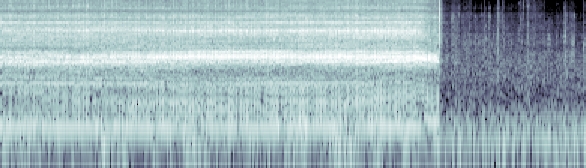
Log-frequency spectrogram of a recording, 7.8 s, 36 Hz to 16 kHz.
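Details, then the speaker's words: 2009 Traxxas Revo 3.3 nitro RC truck after retuning the needles and idle. A high, buzzy two-stroke scream holds steady, then cuts out abruptly at about six seconds as it runs out of gas; stall from fuel starvation. "out of gas. Out of gas. She ran out of gas. She's out of gas."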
